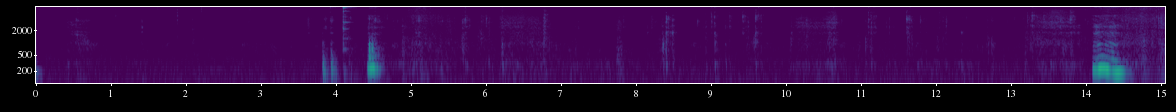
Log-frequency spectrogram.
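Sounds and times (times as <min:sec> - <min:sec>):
chewing with mouth closed: 0:04.7 - 0:14.1.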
